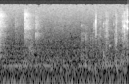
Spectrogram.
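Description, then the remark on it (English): Quiet chewing with a few crisp crunches spaced irregularly, as someone bites into and munches on a snack. No one speaks. “I'm just a little hungry right here today.”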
